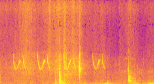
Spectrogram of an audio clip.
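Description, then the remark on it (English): Repeated whistling calls of wading birds on estuary marshland with big lagoons, rising and falling in quick wavering phrases over an open, breezy background with a few soft knocks and rustles. “You can hear a bit of wader action.”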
